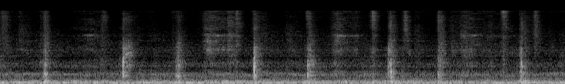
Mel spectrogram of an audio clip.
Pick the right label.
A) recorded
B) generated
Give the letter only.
B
